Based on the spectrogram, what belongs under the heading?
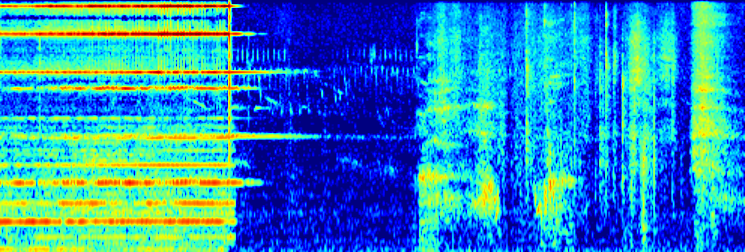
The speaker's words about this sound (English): Why do the bells keep ringing? What bell? The church bell? I don't hear anything. Seriously? You don't hear that?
